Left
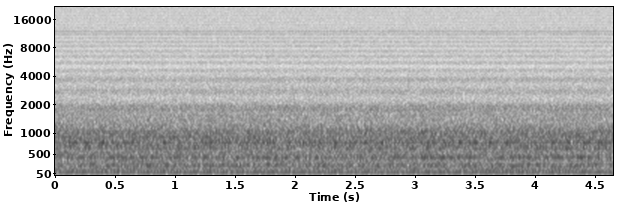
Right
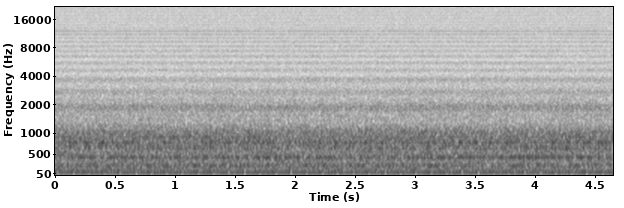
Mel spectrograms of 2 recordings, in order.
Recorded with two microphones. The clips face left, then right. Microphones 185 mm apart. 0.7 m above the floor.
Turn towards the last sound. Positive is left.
No sound to turn to.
